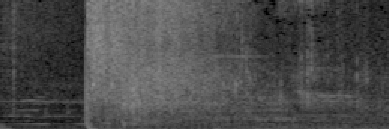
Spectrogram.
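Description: A gun fires a loud shot that booms and rumbles away.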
